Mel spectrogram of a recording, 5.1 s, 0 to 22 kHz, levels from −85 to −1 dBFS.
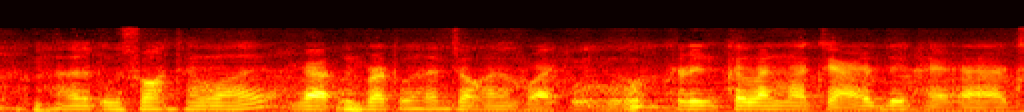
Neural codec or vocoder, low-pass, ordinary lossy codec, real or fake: codec, 16 kHz, 0.5 kbps, FunCodec, trained on LibriTTS, 25 frames a second; none; none; fake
